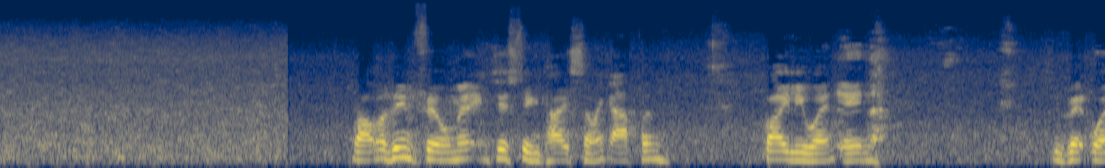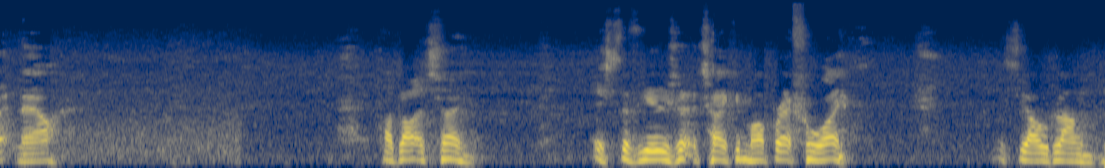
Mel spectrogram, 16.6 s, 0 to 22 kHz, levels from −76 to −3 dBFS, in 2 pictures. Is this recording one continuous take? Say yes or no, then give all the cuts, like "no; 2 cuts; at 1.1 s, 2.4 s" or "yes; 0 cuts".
no; 2 cuts; at 2.2 s, 10.1 s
